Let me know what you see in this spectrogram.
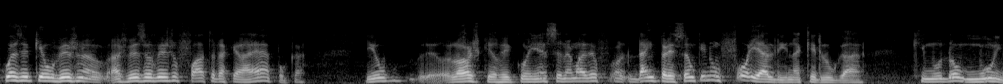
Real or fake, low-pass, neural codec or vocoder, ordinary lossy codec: fake; 7.2 kHz; codec, 16 kHz in and 24 kHz out, 2.2 kbps, FireRedTTS-2 codec; Opus, 24 kbps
